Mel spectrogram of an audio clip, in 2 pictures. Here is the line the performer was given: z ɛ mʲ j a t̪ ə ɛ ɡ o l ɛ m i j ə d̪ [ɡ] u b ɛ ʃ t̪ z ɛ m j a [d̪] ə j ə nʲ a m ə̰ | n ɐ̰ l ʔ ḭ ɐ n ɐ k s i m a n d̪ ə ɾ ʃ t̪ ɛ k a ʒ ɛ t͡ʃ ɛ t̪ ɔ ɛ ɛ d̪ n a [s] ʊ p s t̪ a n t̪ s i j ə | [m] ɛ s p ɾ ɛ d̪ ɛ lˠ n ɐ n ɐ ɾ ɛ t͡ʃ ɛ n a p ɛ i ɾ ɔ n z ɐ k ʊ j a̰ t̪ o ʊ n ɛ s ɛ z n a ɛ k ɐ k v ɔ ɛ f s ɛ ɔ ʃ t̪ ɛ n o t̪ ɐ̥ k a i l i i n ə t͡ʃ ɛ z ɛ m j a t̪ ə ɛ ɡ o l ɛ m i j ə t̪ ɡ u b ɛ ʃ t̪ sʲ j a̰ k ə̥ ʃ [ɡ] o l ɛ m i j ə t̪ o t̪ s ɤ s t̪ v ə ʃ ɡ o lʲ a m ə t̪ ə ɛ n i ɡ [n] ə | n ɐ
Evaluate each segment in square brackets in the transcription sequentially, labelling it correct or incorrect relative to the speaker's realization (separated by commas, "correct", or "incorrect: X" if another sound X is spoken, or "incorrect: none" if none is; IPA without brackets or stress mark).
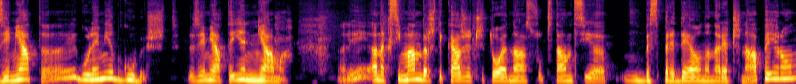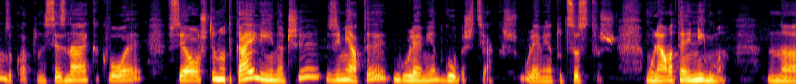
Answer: correct, incorrect: t̪, correct, incorrect: b, correct, incorrect: m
